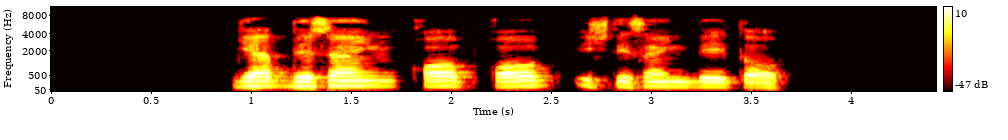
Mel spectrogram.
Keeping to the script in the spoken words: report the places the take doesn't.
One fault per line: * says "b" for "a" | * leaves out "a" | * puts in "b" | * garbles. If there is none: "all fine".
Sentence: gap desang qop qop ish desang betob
all fine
